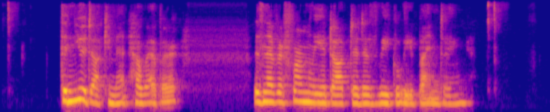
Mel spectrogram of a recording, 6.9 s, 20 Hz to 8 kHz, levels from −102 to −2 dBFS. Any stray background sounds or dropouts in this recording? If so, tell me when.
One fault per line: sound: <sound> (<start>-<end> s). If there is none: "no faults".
no faults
